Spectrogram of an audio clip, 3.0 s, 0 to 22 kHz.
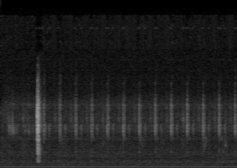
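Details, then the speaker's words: Commodore 64 floppy drive reading a mold-infested diskette after cleaning the head: steady hum with ticking about five times a second and one louder early click, yet it gets a read and shows the directory. "You can hear that clicking sound. That often worries me, but it looks like it's getting a read."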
